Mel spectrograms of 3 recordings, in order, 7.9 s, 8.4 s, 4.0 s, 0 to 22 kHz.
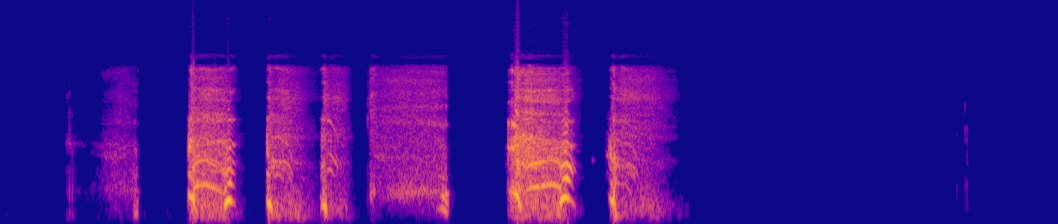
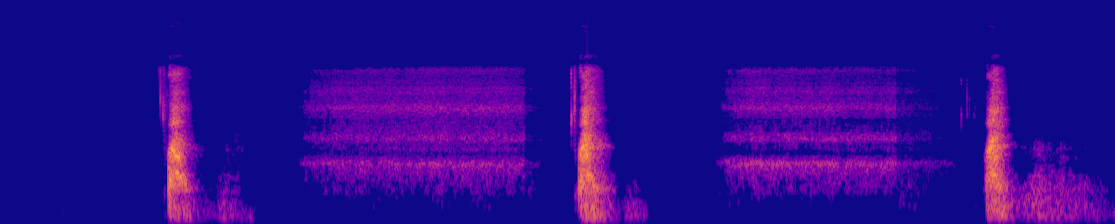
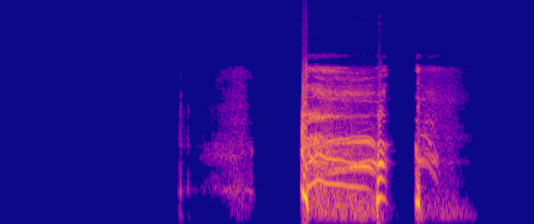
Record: {"three_cough_length": "7.9 s", "three_cough_amplitude": 31482, "three_cough_signal_mean_std_ratio": 0.33, "exhalation_length": "8.4 s", "exhalation_amplitude": 32767, "exhalation_signal_mean_std_ratio": 0.23, "cough_length": "4.0 s", "cough_amplitude": 32768, "cough_signal_mean_std_ratio": 0.34, "survey_phase": "beta (2021-08-13 to 2022-03-07)", "age": "18-44", "gender": "Male", "wearing_mask": "No", "symptom_cough_any": true, "symptom_new_continuous_cough": true, "symptom_runny_or_blocked_nose": true, "symptom_sore_throat": true, "symptom_fatigue": true, "symptom_fever_high_temperature": true, "symptom_headache": true, "symptom_change_to_sense_of_smell_or_taste": true, "symptom_loss_of_taste": true, "symptom_onset": "3 days", "smoker_status": "Ex-smoker", "respiratory_condition_asthma": false, "respiratory_condition_other": false, "recruitment_source": "Test and Trace", "submission_delay": "2 days", "covid_test_result": "Positive", "covid_test_method": "RT-qPCR", "covid_ct_value": 15.6, "covid_ct_gene": "ORF1ab gene"}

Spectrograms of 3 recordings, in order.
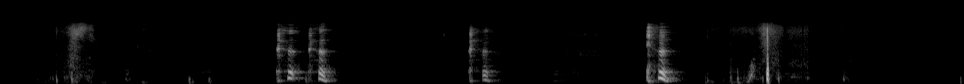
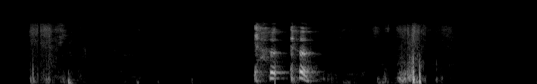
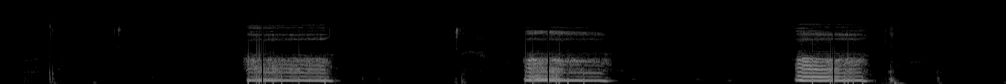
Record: {"three_cough_length": "9.6 s", "three_cough_amplitude": 18989, "three_cough_signal_mean_std_ratio": 0.21, "cough_length": "5.4 s", "cough_amplitude": 10218, "cough_signal_mean_std_ratio": 0.25, "exhalation_length": "10.1 s", "exhalation_amplitude": 3750, "exhalation_signal_mean_std_ratio": 0.4, "survey_phase": "alpha (2021-03-01 to 2021-08-12)", "age": "65+", "gender": "Female", "wearing_mask": "No", "symptom_none": true, "smoker_status": "Never smoked", "respiratory_condition_asthma": false, "respiratory_condition_other": false, "recruitment_source": "REACT", "submission_delay": "3 days", "covid_test_result": "Negative", "covid_test_method": "RT-qPCR"}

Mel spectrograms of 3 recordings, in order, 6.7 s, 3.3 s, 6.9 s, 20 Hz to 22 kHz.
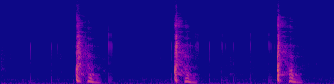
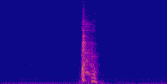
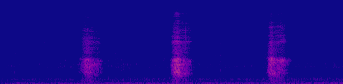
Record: {"three_cough_length": "6.7 s", "three_cough_amplitude": 4229, "three_cough_signal_mean_std_ratio": 0.27, "cough_length": "3.3 s", "cough_amplitude": 3761, "cough_signal_mean_std_ratio": 0.23, "exhalation_length": "6.9 s", "exhalation_amplitude": 573, "exhalation_signal_mean_std_ratio": 0.42, "survey_phase": "beta (2021-08-13 to 2022-03-07)", "age": "45-64", "gender": "Male", "wearing_mask": "No", "symptom_runny_or_blocked_nose": true, "symptom_fatigue": true, "smoker_status": "Never smoked", "respiratory_condition_asthma": false, "respiratory_condition_other": false, "recruitment_source": "REACT", "submission_delay": "1 day", "covid_test_result": "Negative", "covid_test_method": "RT-qPCR", "influenza_a_test_result": "Negative", "influenza_b_test_result": "Negative"}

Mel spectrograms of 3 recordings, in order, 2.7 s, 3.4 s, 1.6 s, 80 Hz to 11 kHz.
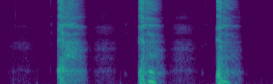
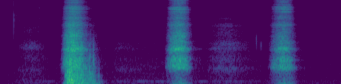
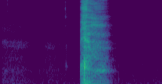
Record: {"three_cough_length": "2.7 s", "three_cough_amplitude": 3264, "three_cough_signal_mean_std_ratio": 0.36, "exhalation_length": "3.4 s", "exhalation_amplitude": 3991, "exhalation_signal_mean_std_ratio": 0.3, "cough_length": "1.6 s", "cough_amplitude": 4961, "cough_signal_mean_std_ratio": 0.26, "survey_phase": "beta (2021-08-13 to 2022-03-07)", "age": "18-44", "gender": "Female", "wearing_mask": "No", "symptom_none": true, "smoker_status": "Never smoked", "respiratory_condition_asthma": false, "respiratory_condition_other": false, "recruitment_source": "REACT", "submission_delay": "1 day", "covid_test_result": "Negative", "covid_test_method": "RT-qPCR"}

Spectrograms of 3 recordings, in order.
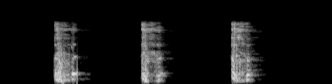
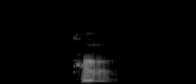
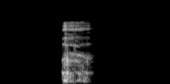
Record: {"three_cough_length": "3.3 s", "three_cough_amplitude": 31310, "three_cough_signal_mean_std_ratio": 0.32, "exhalation_length": "2.0 s", "exhalation_amplitude": 3840, "exhalation_signal_mean_std_ratio": 0.26, "cough_length": "1.7 s", "cough_amplitude": 27788, "cough_signal_mean_std_ratio": 0.26, "survey_phase": "beta (2021-08-13 to 2022-03-07)", "age": "45-64", "gender": "Male", "wearing_mask": "No", "symptom_fatigue": true, "symptom_headache": true, "smoker_status": "Never smoked", "respiratory_condition_asthma": false, "respiratory_condition_other": false, "recruitment_source": "REACT", "submission_delay": "0 days", "covid_test_result": "Negative", "covid_test_method": "RT-qPCR", "influenza_a_test_result": "Negative", "influenza_b_test_result": "Negative"}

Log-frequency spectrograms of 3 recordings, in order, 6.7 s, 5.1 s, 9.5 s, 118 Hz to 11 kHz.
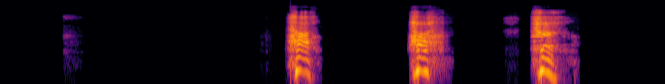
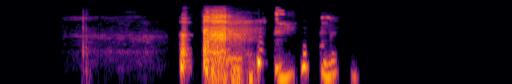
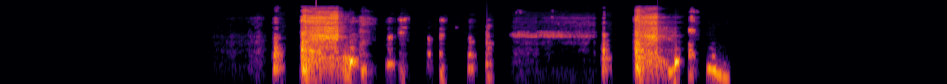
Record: {"exhalation_length": "6.7 s", "exhalation_amplitude": 28406, "exhalation_signal_mean_std_ratio": 0.25, "cough_length": "5.1 s", "cough_amplitude": 31263, "cough_signal_mean_std_ratio": 0.3, "three_cough_length": "9.5 s", "three_cough_amplitude": 28735, "three_cough_signal_mean_std_ratio": 0.28, "survey_phase": "beta (2021-08-13 to 2022-03-07)", "age": "18-44", "gender": "Female", "wearing_mask": "No", "symptom_cough_any": true, "symptom_new_continuous_cough": true, "symptom_runny_or_blocked_nose": true, "symptom_sore_throat": true, "symptom_fatigue": true, "symptom_headache": true, "symptom_other": true, "symptom_onset": "5 days", "smoker_status": "Never smoked", "respiratory_condition_asthma": false, "respiratory_condition_other": false, "recruitment_source": "Test and Trace", "submission_delay": "3 days", "covid_test_result": "Positive", "covid_test_method": "RT-qPCR", "covid_ct_value": 37.5, "covid_ct_gene": "N gene"}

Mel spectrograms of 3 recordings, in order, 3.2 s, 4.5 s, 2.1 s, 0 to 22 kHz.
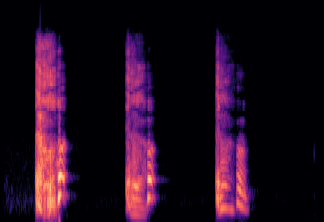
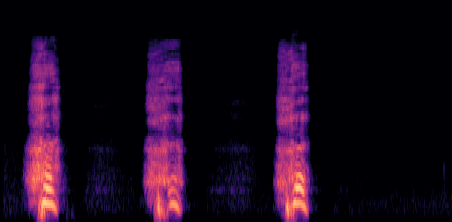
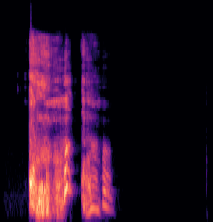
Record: {"three_cough_length": "3.2 s", "three_cough_amplitude": 31988, "three_cough_signal_mean_std_ratio": 0.31, "exhalation_length": "4.5 s", "exhalation_amplitude": 19318, "exhalation_signal_mean_std_ratio": 0.31, "cough_length": "2.1 s", "cough_amplitude": 32767, "cough_signal_mean_std_ratio": 0.33, "survey_phase": "alpha (2021-03-01 to 2021-08-12)", "age": "45-64", "gender": "Female", "wearing_mask": "No", "symptom_none": true, "smoker_status": "Never smoked", "respiratory_condition_asthma": false, "respiratory_condition_other": false, "recruitment_source": "REACT", "submission_delay": "1 day", "covid_test_result": "Negative", "covid_test_method": "RT-qPCR"}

